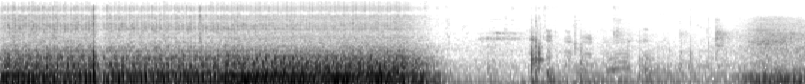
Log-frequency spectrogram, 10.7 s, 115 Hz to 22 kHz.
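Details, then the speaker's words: 1969 Pontiac Firebird with original numbers-matching drivetrain, run after sitting since 1994: steady, even V8 rumble for several seconds, then drops away to quiet; runs cleanly with no miss or knock, normal. "20 some odd years of sitting, it not only did it start and run, it actually moves."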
